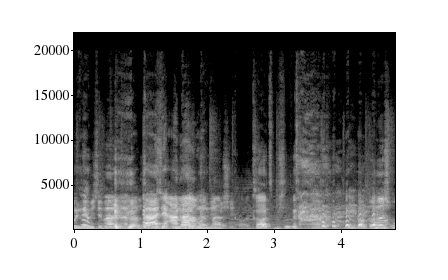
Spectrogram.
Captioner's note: laughing sarcastically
